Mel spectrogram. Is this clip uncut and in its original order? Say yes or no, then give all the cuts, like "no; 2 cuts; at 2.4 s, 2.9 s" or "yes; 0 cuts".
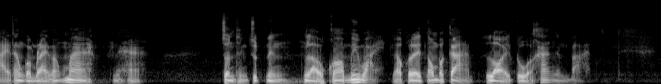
no; 1 cut; at 3.8 s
